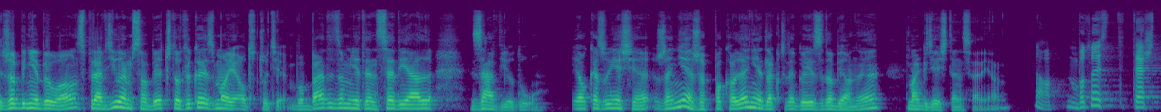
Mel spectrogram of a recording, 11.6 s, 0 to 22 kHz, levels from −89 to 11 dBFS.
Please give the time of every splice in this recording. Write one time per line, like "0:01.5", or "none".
0:09.1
